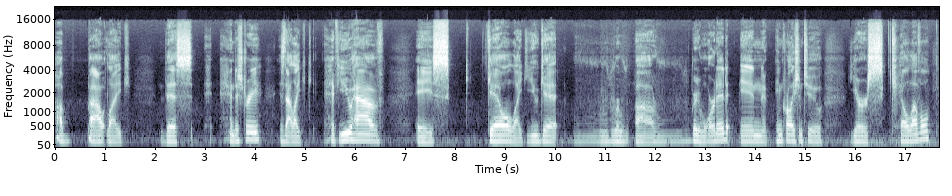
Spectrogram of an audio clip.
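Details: Man, 21, with a severe stutter since 4th grade; severity varies and is worse when he consciously processes what he says; stuttering.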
